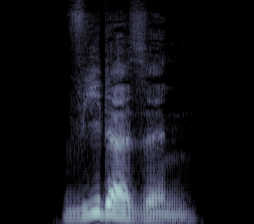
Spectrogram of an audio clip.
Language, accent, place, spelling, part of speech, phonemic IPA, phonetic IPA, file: German, Germany, Berlin, Widersinn, noun, /ˈviːdəʁˌzɪn/, [ˈviːdɐˌzɪn], De-Widersinn.ogg
- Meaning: 1. misinterpretation, countersense 2. inconsistency, contradiction 3. nonsense, absurdity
